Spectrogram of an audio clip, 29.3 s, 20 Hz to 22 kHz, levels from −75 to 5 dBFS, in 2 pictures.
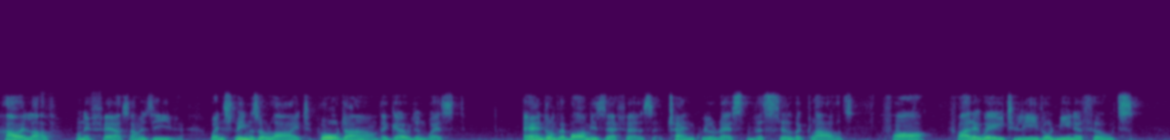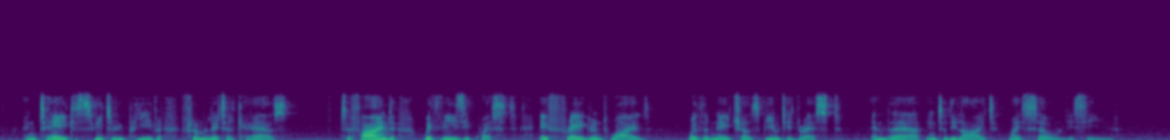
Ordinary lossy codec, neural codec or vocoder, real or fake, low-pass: Opus, 16 kbps; none; real; 7.2 kHz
